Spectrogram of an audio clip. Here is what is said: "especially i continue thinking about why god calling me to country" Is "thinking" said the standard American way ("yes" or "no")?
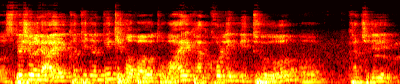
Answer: no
